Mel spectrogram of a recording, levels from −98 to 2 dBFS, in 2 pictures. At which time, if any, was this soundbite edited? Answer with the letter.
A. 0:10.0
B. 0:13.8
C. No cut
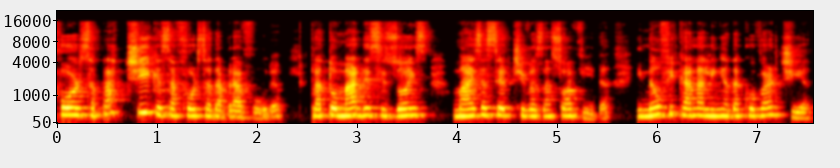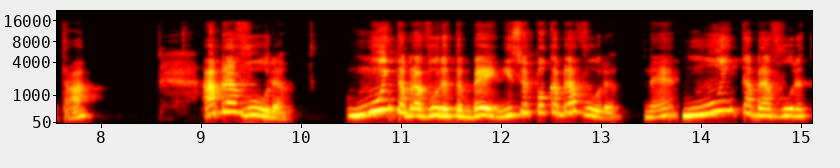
B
